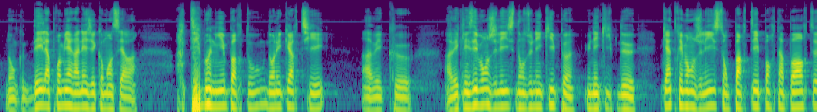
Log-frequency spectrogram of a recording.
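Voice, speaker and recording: A man's voice: medium pitch, smooth. A man, preaching a testimony with many restarts that build into fervent peaks. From Pakistan. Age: 30s. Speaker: guest preacher. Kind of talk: sermon testimony.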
